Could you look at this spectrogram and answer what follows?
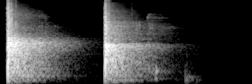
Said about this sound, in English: Clap once if you can hear me. Clap twice if you can hear me.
